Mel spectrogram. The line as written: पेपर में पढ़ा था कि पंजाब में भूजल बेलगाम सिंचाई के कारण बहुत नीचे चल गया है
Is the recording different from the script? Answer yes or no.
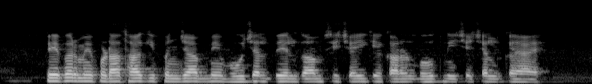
no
